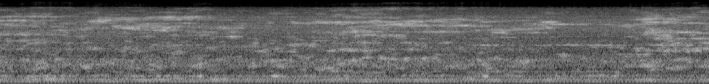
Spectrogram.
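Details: Norwood HD36v2 bandsaw mill with a Stellicut band, cutting 1x6 fence boards: a steady hissing rasp of the band through the wood over an even engine drone, with no chatter or bogging; a clean, healthy cut.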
